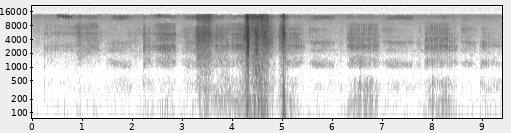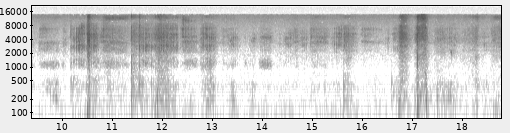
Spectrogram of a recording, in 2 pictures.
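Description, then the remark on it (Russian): A small kitten purrs steadily, a soft rhythmic rumble with breathy pulses rising and falling for the whole stretch, with no voices. “И это кошечка моя маленькая.”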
